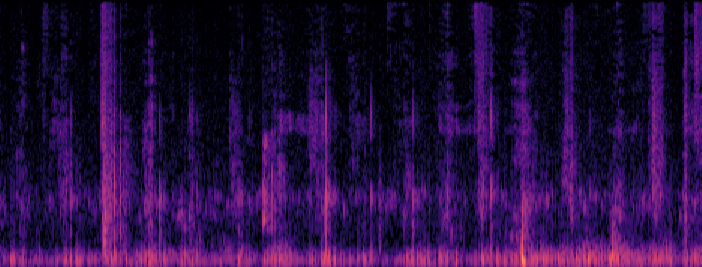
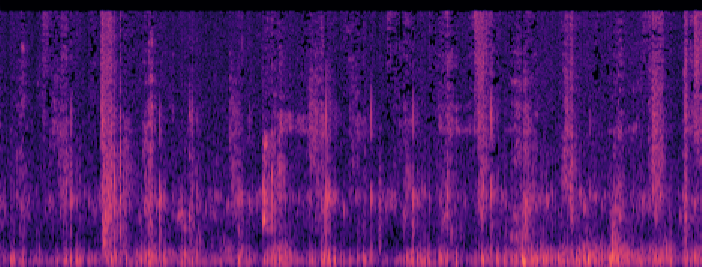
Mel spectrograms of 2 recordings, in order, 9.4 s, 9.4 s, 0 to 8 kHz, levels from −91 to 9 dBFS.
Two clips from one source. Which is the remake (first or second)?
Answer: first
